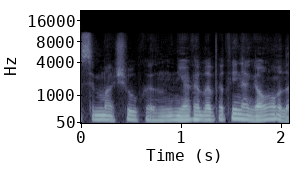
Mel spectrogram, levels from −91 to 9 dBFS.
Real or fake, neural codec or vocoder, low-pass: fake; codec, 16 kHz in and 24 kHz out, 0.8 kbps, FocalCodec, streaming, 65536 codes; 10.8 kHz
